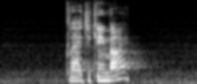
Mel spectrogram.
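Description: A young woman speaks briefly in a warm, friendly tone.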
